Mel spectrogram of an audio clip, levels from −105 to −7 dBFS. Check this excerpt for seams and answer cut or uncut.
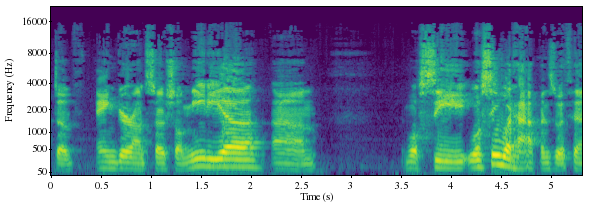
uncut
